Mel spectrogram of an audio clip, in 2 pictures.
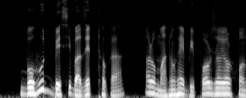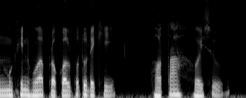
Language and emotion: Assamese, sad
